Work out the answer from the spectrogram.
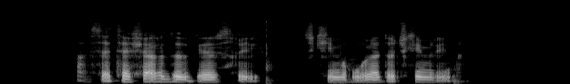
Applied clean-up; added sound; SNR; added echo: neural mask model DeepFilterNet 3.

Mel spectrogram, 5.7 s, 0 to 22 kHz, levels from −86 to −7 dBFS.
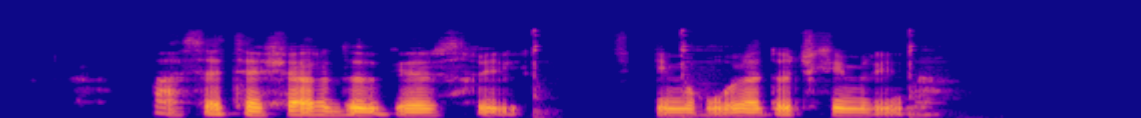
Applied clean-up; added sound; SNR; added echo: neural mask model RNNoise.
